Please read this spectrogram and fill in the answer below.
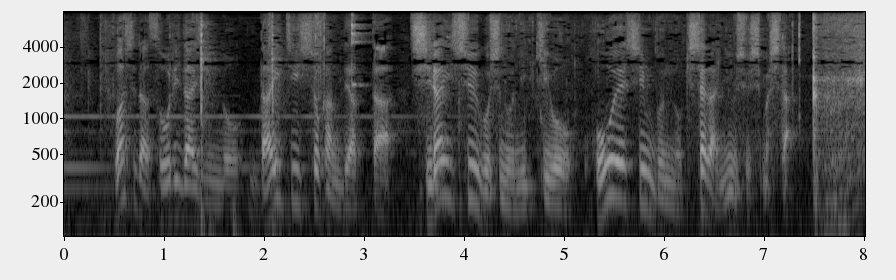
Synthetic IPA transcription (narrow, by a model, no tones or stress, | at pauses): βaɕid̪aso̞ːɾʲid̪aiʑĩnːo̞d̪aiit͡ɕiiɕːo̞kãnd̪e̞at̪ːa̰ | ɕiɾaiɕɨːɡo̞ɕino̞ɲ̟ikʲːio̞ | ho̞ːe̞ːɕĩmbɯ̟̃nːo̞kʲi̥ɕaɡaɲ̟ɨːɕɨɕima̰ɕi̥t̪a̰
